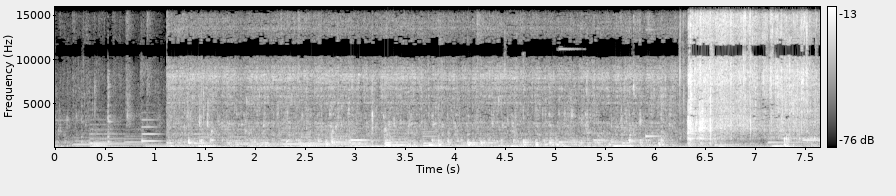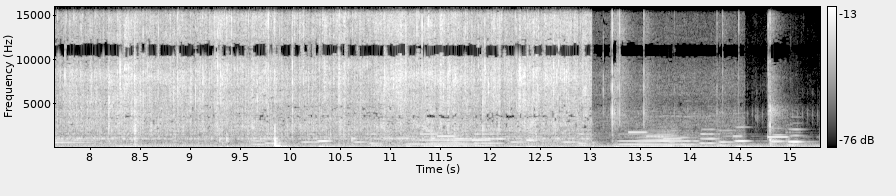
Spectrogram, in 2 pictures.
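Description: Buckwheat crepe rolls sizzling in oil in a square frying pan. The sizzle comes in suddenly about six seconds in, like the sound of rain, and stops shortly before the end, over soft background music.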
